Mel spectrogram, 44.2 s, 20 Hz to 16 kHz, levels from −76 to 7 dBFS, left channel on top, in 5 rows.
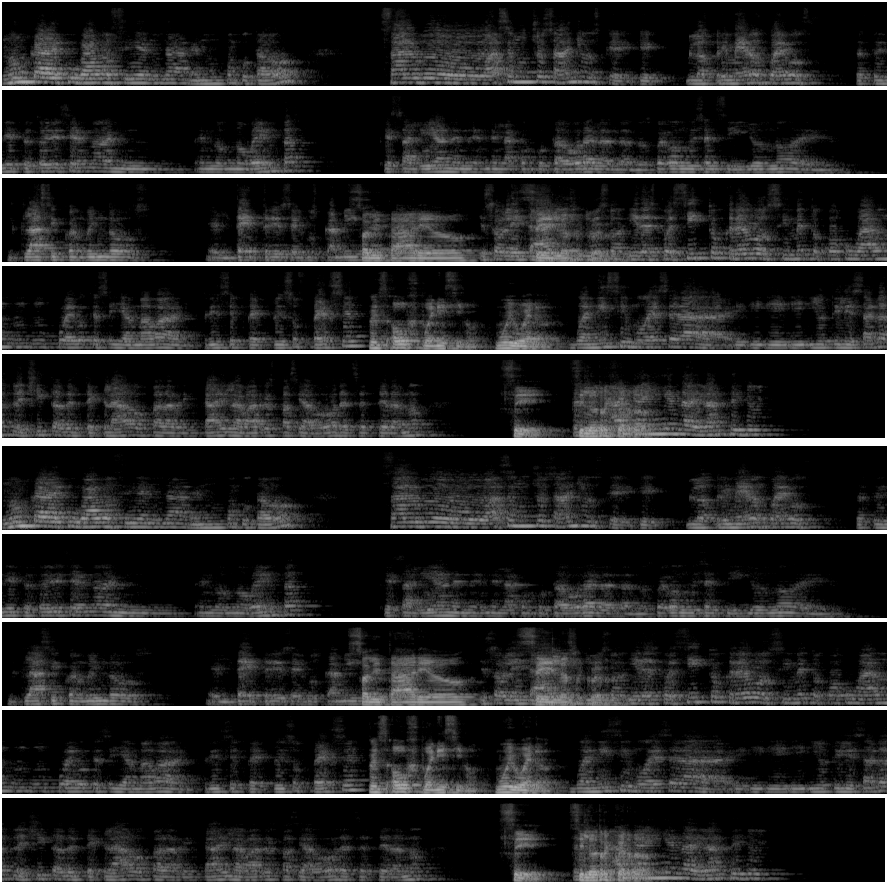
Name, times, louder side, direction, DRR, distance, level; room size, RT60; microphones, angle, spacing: voice 1, 0.0-3.3 3.8-8.1 8.5-11.9 12.7-17.3 17.8-19.2 19.7-22.0 22.5-30.2 32.2-39.7 41.1-43.0, left 1 dB, 45° left, 2.3 m, -38 dB
voice 2, 21.2-22.3 23.0-23.9 30.2-32.0 40.4-40.8 41.1-41.9, right 1 dB, 25° right, 1.0 m, -29 dB
19.5 x 8.1 x 3.6 m
head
